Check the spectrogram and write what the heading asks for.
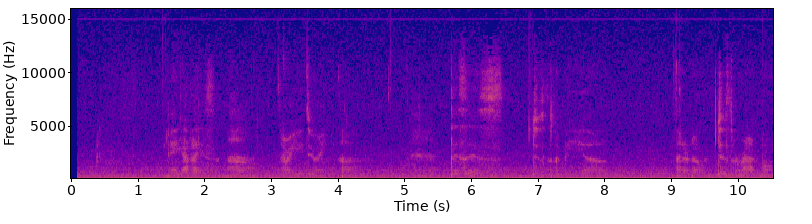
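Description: A woman whispering, soft unvoiced speech with a few small clicks, over a steady low background hum.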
